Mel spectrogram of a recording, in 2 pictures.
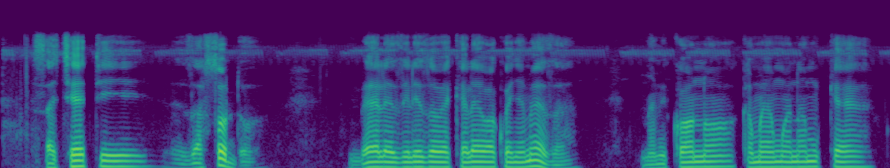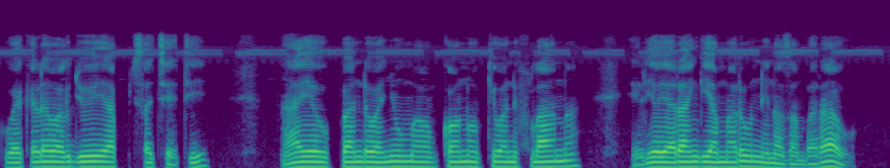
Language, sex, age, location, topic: Swahili, male, 18-24, Kisii, health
